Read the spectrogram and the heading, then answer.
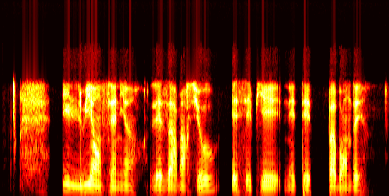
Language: French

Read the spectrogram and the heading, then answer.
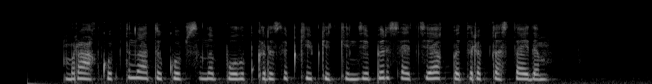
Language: Kazakh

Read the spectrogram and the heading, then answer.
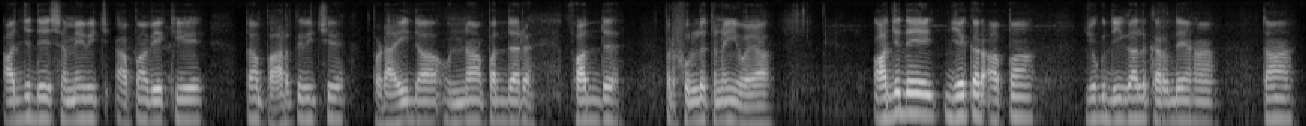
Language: Punjabi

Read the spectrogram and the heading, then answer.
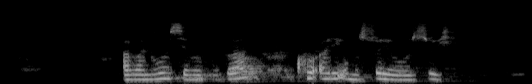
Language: Kinyarwanda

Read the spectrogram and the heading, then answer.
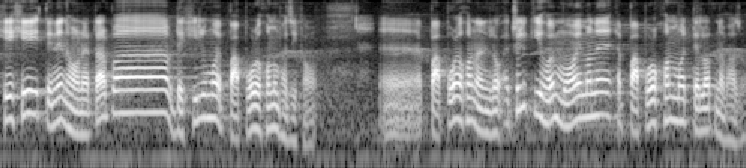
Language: Assamese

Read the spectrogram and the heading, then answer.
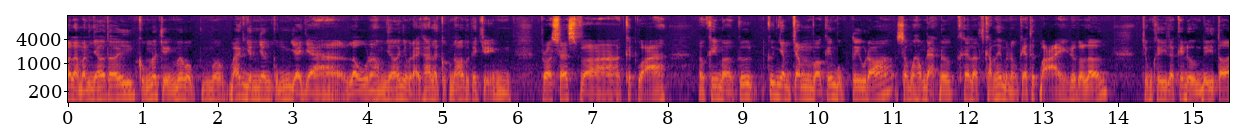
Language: Vietnamese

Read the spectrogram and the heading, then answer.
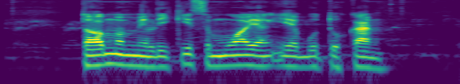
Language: Indonesian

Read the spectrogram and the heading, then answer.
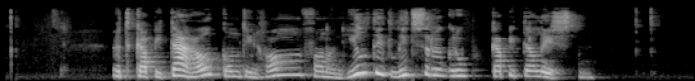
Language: Western Frisian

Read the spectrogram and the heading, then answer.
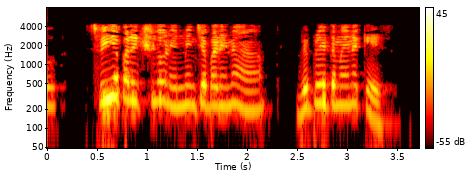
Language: Telugu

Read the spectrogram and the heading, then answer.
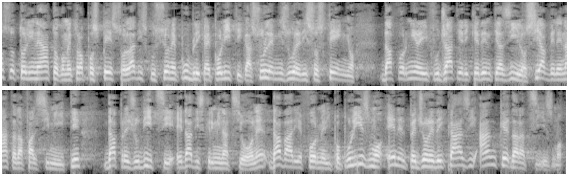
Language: Italian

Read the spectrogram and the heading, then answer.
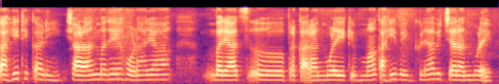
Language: Marathi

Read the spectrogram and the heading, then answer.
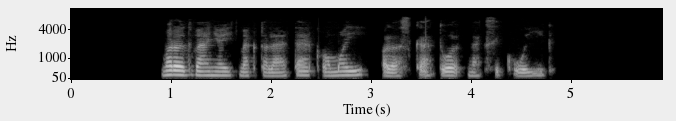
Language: Hungarian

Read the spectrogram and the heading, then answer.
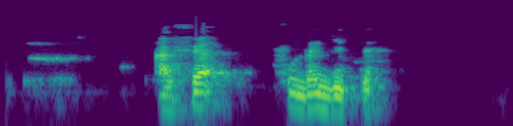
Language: Nawdm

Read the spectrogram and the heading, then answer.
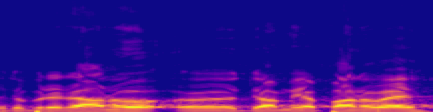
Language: Czech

